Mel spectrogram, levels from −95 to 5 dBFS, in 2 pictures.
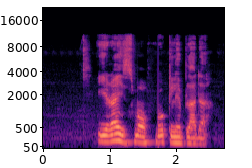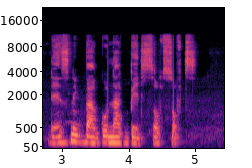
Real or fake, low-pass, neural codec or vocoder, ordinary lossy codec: fake; 10.8 kHz; vocoder, 48 kHz, 128 mel bands, Vocos; none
